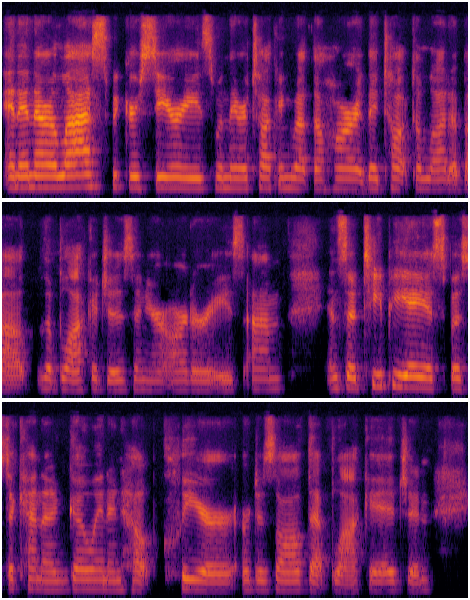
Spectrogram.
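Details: Adult speaker; normal speech.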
